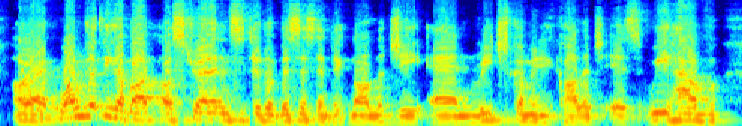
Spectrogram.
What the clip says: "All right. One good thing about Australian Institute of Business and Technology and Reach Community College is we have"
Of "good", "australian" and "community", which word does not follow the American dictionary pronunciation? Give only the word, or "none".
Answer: australian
